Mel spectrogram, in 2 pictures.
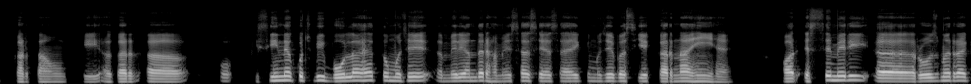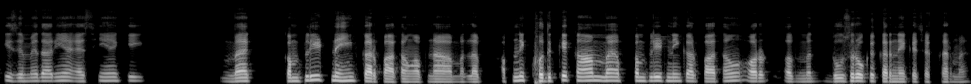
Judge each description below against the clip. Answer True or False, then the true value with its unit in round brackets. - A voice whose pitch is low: False (155 Hz)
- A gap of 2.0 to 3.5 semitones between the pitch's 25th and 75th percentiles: False (4.2 semitones)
